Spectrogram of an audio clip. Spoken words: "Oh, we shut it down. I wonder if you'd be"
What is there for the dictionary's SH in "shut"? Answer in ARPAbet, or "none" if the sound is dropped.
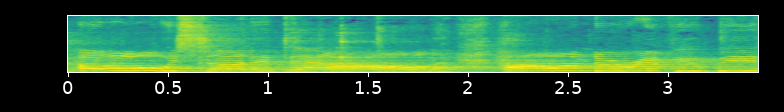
S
